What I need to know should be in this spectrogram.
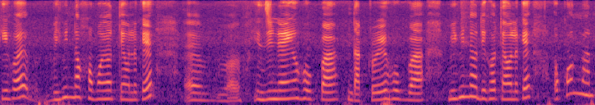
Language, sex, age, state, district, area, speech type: Assamese, female, 60+, Assam, Charaideo, urban, spontaneous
